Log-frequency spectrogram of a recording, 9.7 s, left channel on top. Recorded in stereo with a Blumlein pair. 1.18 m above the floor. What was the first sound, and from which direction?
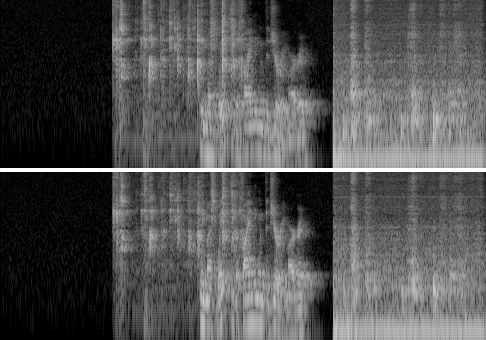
Keys jangling, 60° left.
